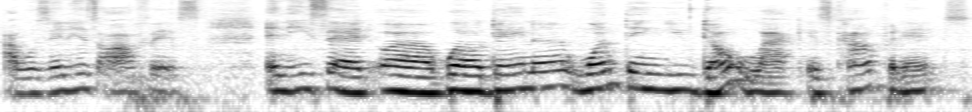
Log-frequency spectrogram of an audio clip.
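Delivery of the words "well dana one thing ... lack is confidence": put-on, mock-condescending tone. Retelling what a man said to her in his office, imitating a condescending tone. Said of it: "he said it in such a condescending tone".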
